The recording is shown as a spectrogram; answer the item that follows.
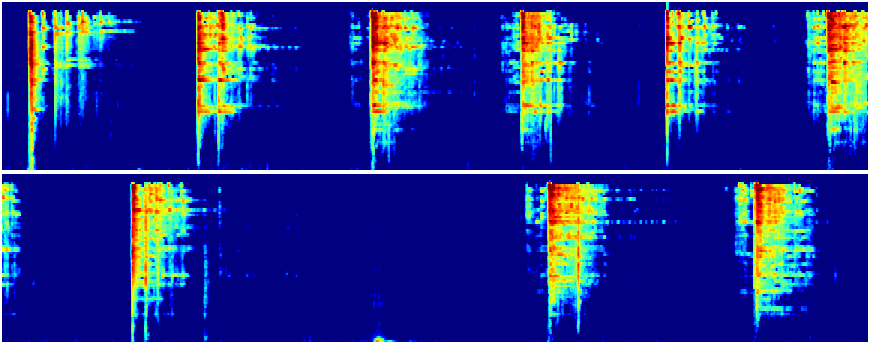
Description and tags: Light Bulb Tinklings & Breakings
Just glass shards falling on the floor. Great for a backround noise in those 'room is collapsing' scenes.
tinkle, glass, break, bulb, light, smash, crash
